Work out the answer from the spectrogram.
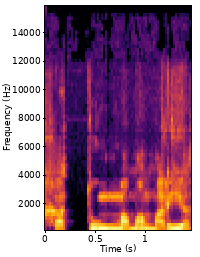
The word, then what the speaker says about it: Hatun Mama María: grupo de danza nacional Hatun Mamá María, si no lo pronuncié mal, mi estimado Wilson. Cuéntenos respecto a esta agrupación. Muchas gracias, Ramiro. Sí, estuvo bien pronunciado.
